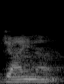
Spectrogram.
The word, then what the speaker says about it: Jain: So it's actually Jain. Jain. It's actually the A and the I pronounced independently. Not Jain, but Jain.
